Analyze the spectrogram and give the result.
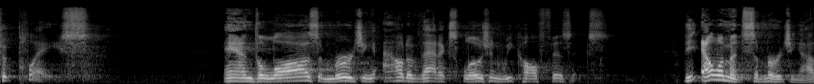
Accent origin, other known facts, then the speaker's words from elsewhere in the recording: United States; we, as American people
